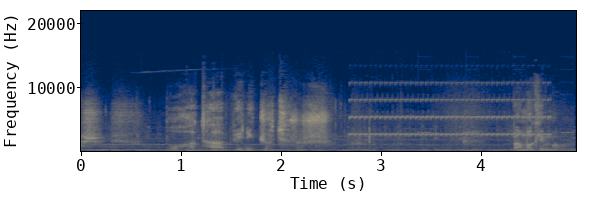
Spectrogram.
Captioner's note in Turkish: Telefon zili sesi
